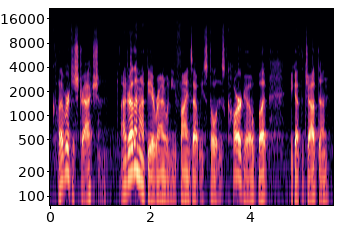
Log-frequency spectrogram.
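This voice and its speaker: An actor playing an assured man in a space adventure video game, with an animated, forceful way of talking. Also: low voice, fairly quick, heavily acted. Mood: confident, persuasive. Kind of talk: video game character dialogue.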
